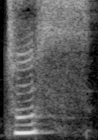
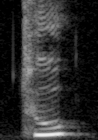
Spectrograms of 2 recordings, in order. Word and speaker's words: tous: Et le S n'est pas prononcé, car tous est suivi d'un nom, les documents.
